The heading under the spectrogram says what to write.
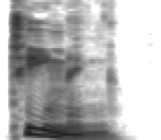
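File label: "teaming", British English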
